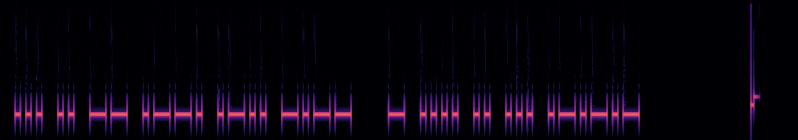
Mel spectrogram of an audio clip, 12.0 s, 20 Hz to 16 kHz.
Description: Morse code, heard as a keyed tone, about 16 wpm, 700 Hz. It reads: SIMPLY THIS.
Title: Sentences from Top 1000 Words - Review Part 4 - 15wpm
